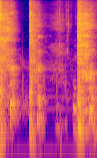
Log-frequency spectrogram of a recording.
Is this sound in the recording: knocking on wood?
no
